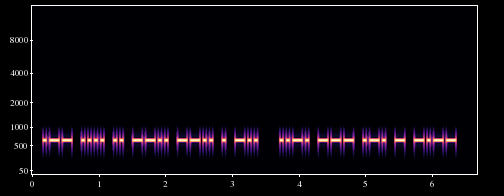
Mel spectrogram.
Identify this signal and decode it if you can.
Morse code, heard as a keyed tone, about 25 wpm, 630 Hz. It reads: WHIZZED FORTY
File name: pangram-fs-25-cs-25-javelins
